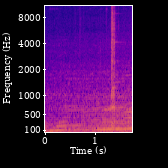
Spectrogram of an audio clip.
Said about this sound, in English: it's only a 2-liter engine, it's got a fat turbo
